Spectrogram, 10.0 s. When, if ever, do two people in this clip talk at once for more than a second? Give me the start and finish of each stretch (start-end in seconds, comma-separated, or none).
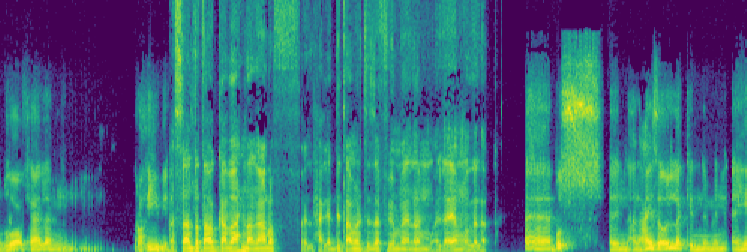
none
